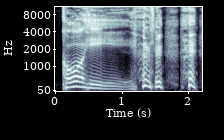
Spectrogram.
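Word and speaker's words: コーヒー: used to write foreign loan words, especially English words, by transcribing their pronunciation phonetically. For example, coffee is whatever that is. Because kohi.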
